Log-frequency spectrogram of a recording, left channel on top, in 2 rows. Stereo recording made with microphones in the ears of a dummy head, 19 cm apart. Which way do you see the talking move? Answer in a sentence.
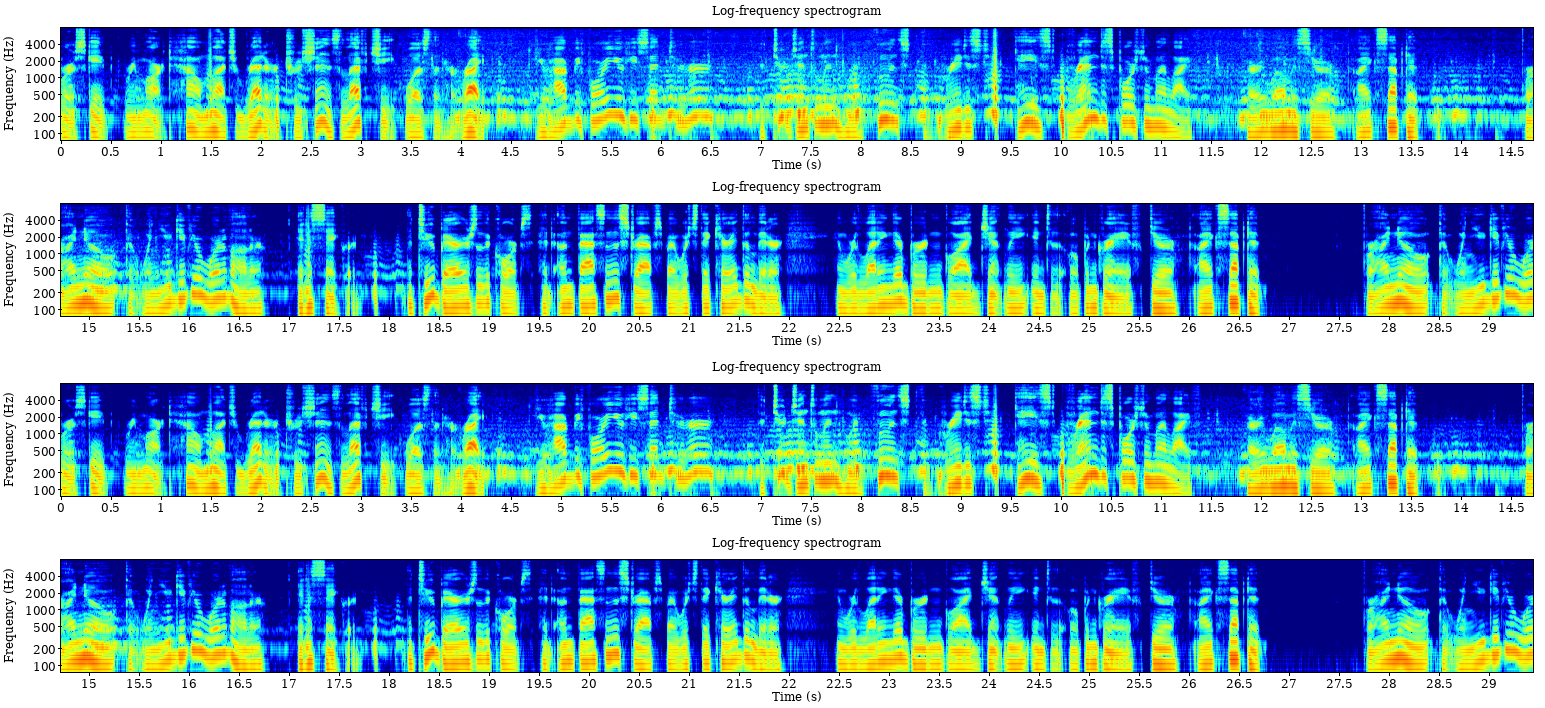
In this clip you hear the talking move from left to right and back again.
